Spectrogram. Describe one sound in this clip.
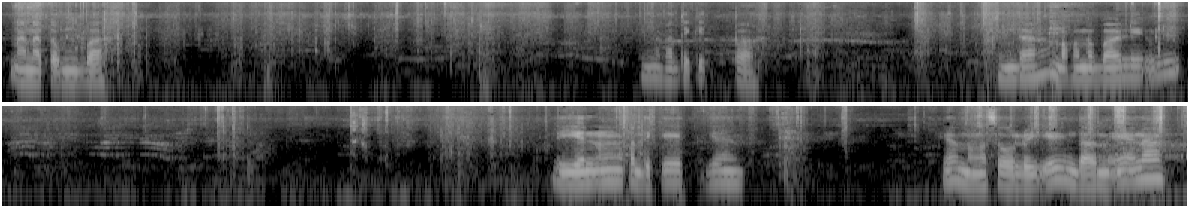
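Dry leaves and roots rustle softly as hands pull at them.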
